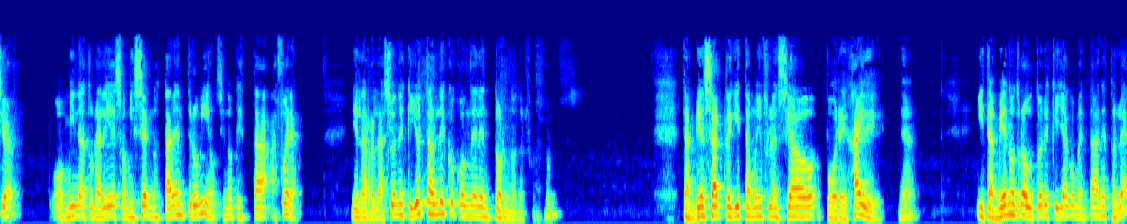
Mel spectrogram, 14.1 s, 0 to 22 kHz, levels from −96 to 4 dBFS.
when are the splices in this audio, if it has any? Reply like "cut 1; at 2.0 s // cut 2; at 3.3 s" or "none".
none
